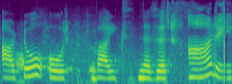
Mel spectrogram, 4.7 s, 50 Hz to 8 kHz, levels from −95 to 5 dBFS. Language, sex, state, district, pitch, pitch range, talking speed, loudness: Hindi, male, Punjab, Fazilka, 210 Hz, 205-230 Hz, 75 wpm, -13 LUFS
